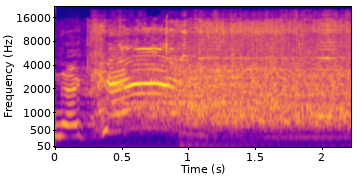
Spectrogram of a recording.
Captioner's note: cheering and applause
